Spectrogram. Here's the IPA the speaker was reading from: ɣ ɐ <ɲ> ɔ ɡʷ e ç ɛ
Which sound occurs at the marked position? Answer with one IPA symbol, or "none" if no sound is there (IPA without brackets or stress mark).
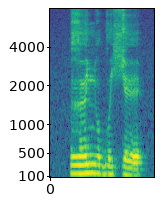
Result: ɲ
